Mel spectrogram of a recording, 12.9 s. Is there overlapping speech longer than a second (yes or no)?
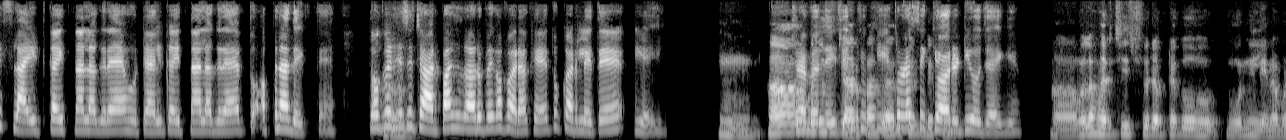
yes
